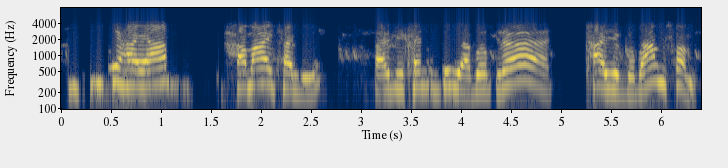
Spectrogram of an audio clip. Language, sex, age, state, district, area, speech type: Bodo, male, 60+, Assam, Udalguri, rural, conversation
